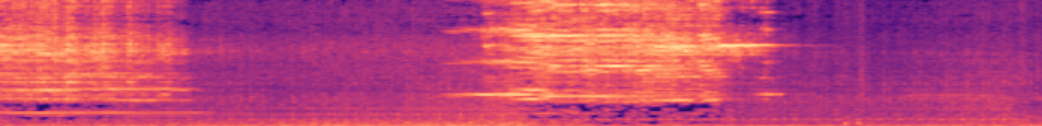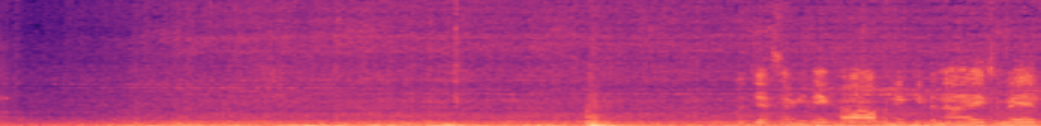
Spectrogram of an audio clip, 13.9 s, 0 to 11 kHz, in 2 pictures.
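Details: 2020 Jeep Compass Limited Plus diesel 4x4 automatic, driving after applying the electronic parking brake: a harsh metallic scrape from the rear wheel brake. The workshop found a stone stuck between the disc and anchor plate.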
